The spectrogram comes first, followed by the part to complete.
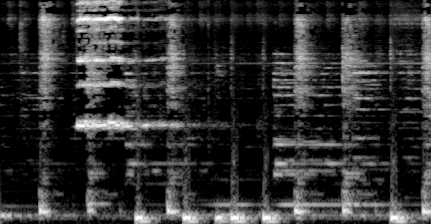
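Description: Music: low plucked notes on an electric upright bass, with percussion clicks and held higher tones over them.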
